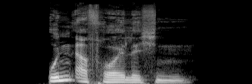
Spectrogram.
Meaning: inflection of unerfreulich: 1. strong genitive masculine/neuter singular 2. weak/mixed genitive/dative all-gender singular 3. strong/weak/mixed accusative masculine singular 4. strong dative plural
- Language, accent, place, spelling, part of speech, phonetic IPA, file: German, Germany, Berlin, unerfreulichen, adjective, [ˈʊnʔɛɐ̯ˌfʁɔɪ̯lɪçn̩], De-unerfreulichen.ogg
